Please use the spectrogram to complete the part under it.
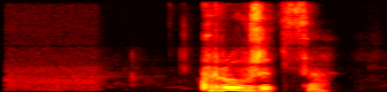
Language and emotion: Russian, neutral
